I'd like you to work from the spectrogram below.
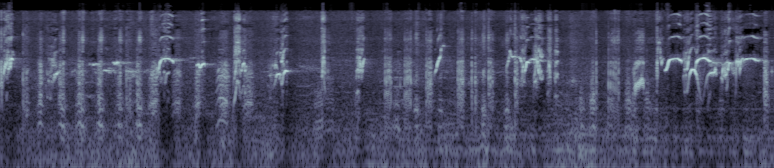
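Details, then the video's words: Javan myna in full song: harsh chattering and clicking interspersed with short looping whistles, growing busier toward the end. "JALAK KEBO GACOR, SUARA JALAK KEBO"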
